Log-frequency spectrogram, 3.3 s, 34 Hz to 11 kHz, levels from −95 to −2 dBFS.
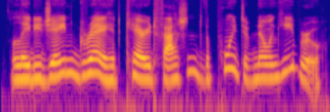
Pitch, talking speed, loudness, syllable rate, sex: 215 Hz, 220 wpm, -21 LUFS, 5.6 syllables/s, female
